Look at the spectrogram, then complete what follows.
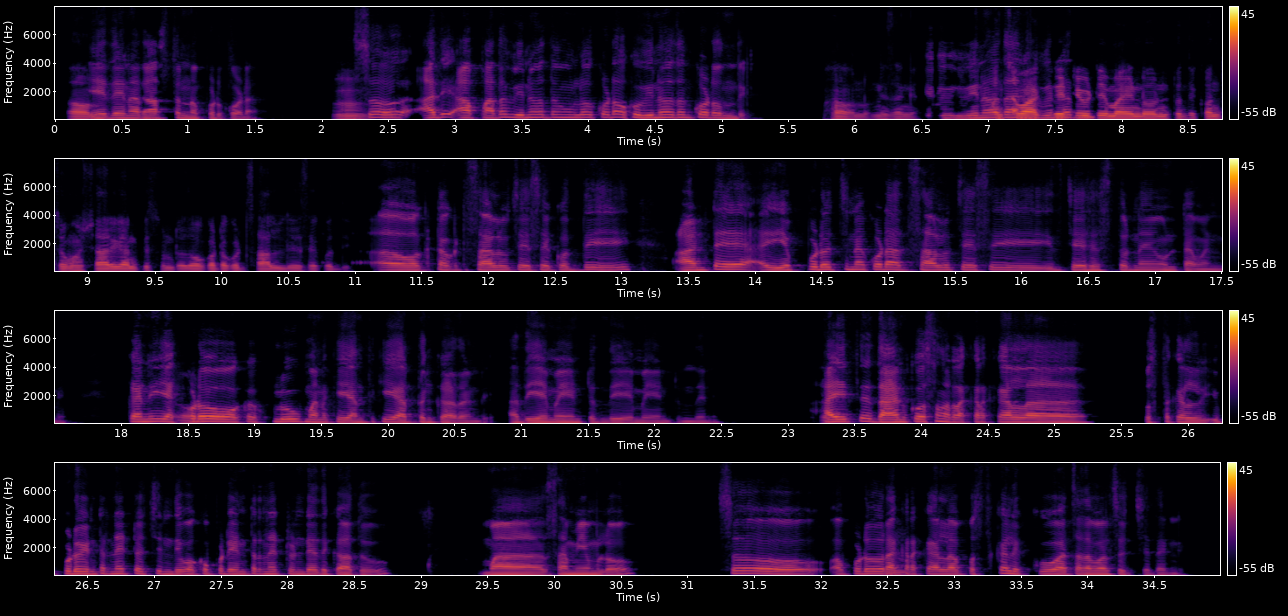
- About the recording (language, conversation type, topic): Telugu, podcast, ఒక అభిరుచిని మీరు ఎలా ప్రారంభించారో చెప్పగలరా?
- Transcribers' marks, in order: other background noise; in English: "సో"; tapping; in English: "క్రియేటివిటీ"; in English: "సాల్వ్"; in English: "సాల్వ్"; in English: "సాల్వ్"; in English: "క్లూ"; in English: "సో"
